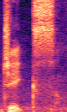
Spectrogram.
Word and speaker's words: Jacques: jacques brian ryan brian jakes jakes it's spelled j-a-c-q-u-e-s but he's uh scottish so it's just jake's just cues jake yeah so i mean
